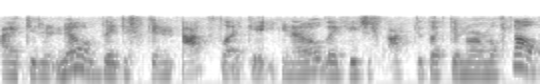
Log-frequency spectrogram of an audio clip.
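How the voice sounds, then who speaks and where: Noticeable background noise behind a woman's voice at a medium pitch. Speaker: vlogger. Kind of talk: casual vlog monologue. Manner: halting.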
